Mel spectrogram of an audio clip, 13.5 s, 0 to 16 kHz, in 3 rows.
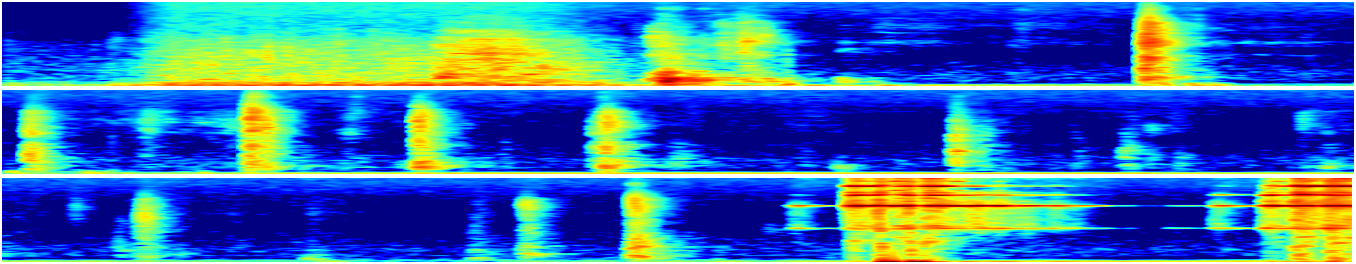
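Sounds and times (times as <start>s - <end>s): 
car engine rumbling: 0.0s - 3.0s
sharp footstep-like clicks: 2.2s - 11.8s.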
